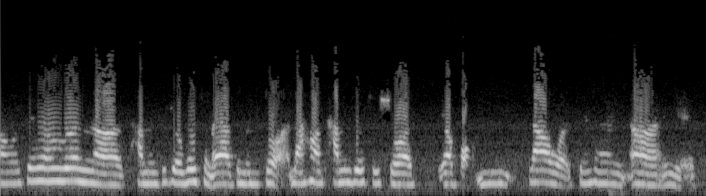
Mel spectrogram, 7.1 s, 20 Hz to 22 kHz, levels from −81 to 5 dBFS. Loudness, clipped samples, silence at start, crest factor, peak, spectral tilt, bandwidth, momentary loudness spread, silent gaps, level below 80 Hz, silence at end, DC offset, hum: -16 LUFS; under 0.1%; 0 s; 12 dB; -4 dBFS; -7 dB/octave; 9 kHz; 8 LU; none; -58 dBFS; 0.1 s; under 0.1%; none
